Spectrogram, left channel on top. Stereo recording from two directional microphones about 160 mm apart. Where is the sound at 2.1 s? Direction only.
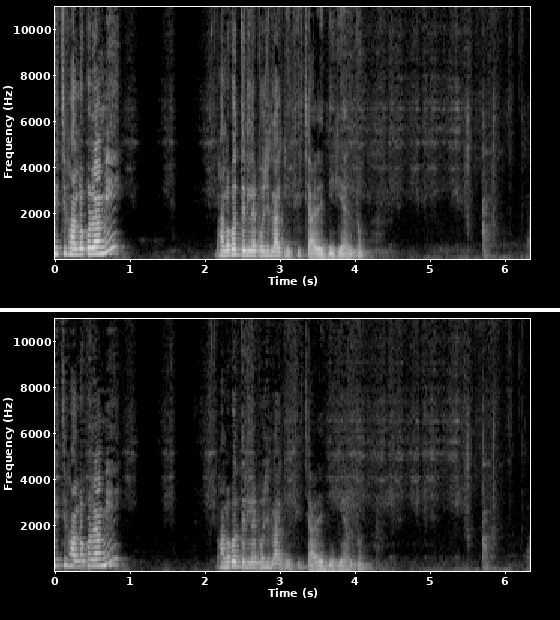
90° left.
